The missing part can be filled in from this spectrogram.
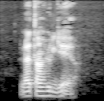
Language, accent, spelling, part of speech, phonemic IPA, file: French, France, latin vulgaire, noun, /la.tɛ̃ vyl.ɡɛʁ/, LL-Q150 (fra)-latin vulgaire.wav
- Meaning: Vulgar Latin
